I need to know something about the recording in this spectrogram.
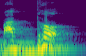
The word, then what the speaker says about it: বাধ্য: নই তো এই যে বাধ্য এখানেদ দ এর সাথে শেষ বর্ণদ এর সাথে জ ফলা হইছে এই কারণে ধ কেমন উচ্চারণ হইছে দত্ত হইছে বা ডাবল উচ্চারণ হইছে পদ্ধ বাধ্য তাইলে এই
